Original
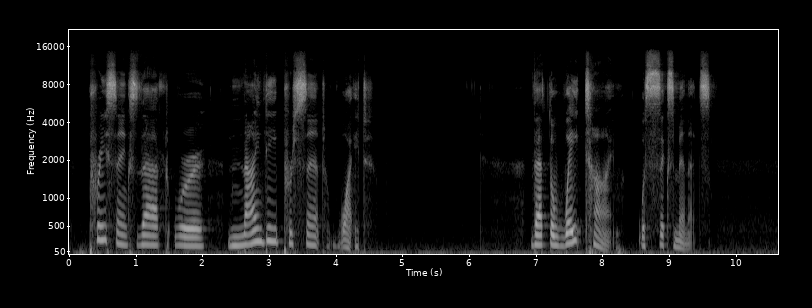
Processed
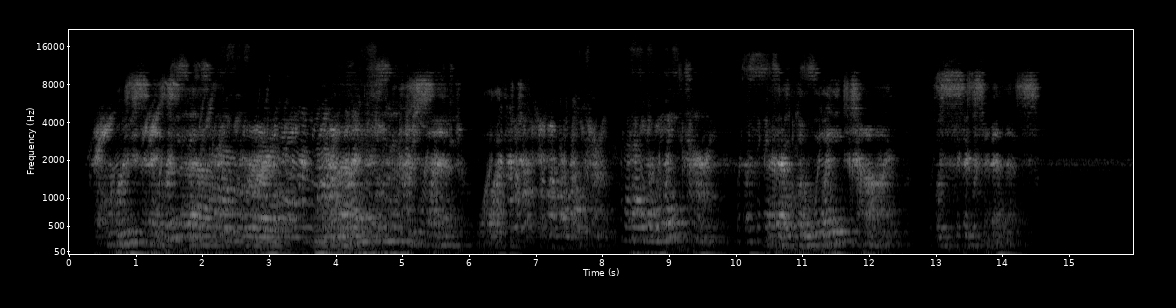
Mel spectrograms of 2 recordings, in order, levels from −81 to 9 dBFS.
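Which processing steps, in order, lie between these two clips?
tape start-up on the opening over 0.59 s; comb 5.4 ms, depth 36%; peak limiter -16 dBFS, peak gain reduction 7 dB; ever faster or slower copies 609 ms, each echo +6 st, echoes 3; two resonant band-passes 2.6 kHz, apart 0.78 oct; AM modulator 220 Hz, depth 50%; granular stretch 1.5×, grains 75 ms; algorithmic reverb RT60 0.83 s, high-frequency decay 0.25×, pre-delay 75 ms, DRR -10 dB; attacks held to a fixed rise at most 210 dB/s

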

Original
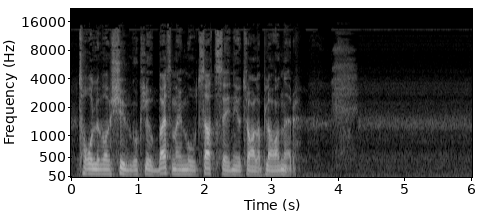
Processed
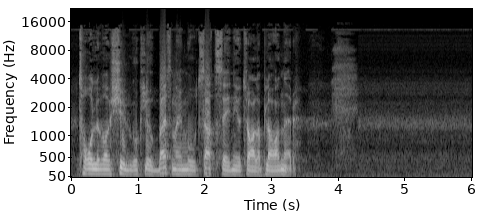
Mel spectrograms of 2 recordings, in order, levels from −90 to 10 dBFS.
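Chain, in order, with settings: 0.77–2.18 s: hard clipper -24 dBFS, distortion -10 dB; trim +6 dB

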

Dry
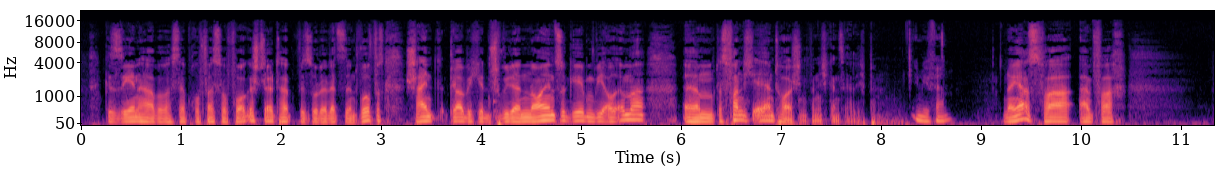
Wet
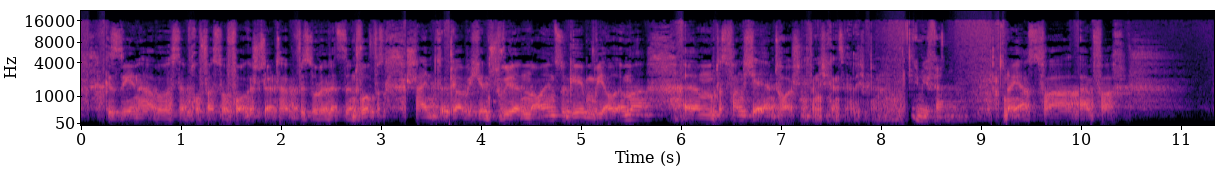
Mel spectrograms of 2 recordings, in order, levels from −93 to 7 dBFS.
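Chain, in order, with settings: Bessel high-pass 650 Hz, order 4; treble shelf 5.7 kHz +8 dB; peak limiter -19.5 dBFS, peak gain reduction 10 dB; compression 6:1, threshold -40 dBFS, peak gain reduction 14.5 dB; reverberation RT60 0.45 s, pre-delay 3 ms, DRR 7 dB; swell ahead of each attack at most 25 dB/s; trim +8.5 dB

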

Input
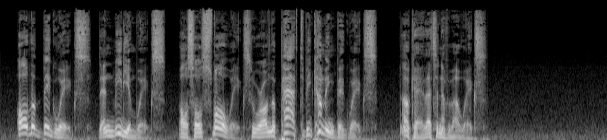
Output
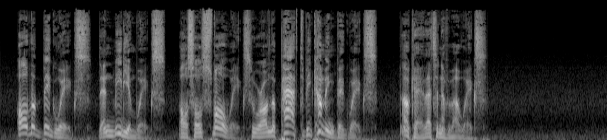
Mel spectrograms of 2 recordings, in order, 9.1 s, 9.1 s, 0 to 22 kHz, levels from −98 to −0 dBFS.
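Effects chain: resonant low shelf 730 Hz -11.5 dB, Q 1.5

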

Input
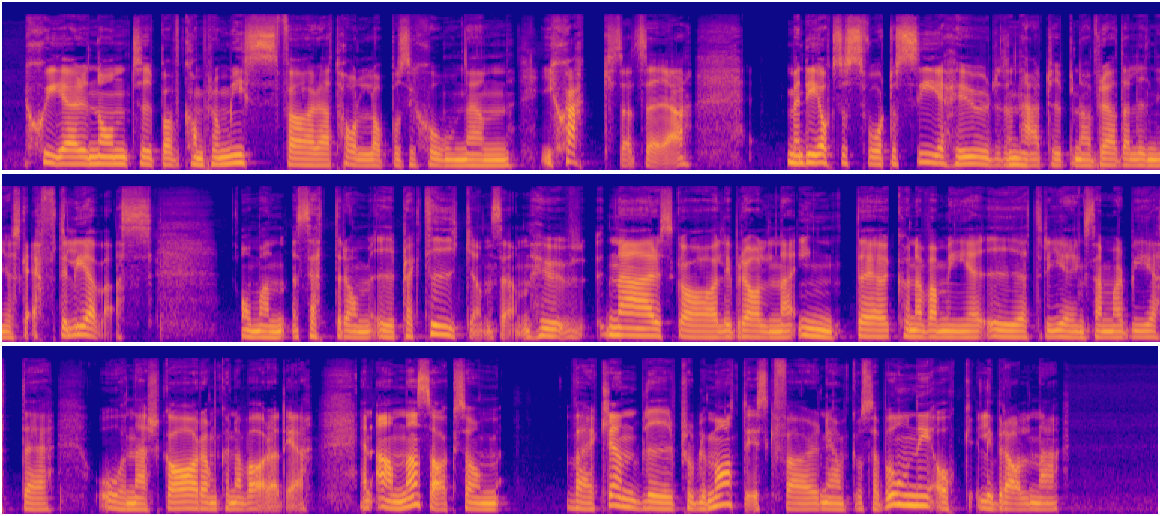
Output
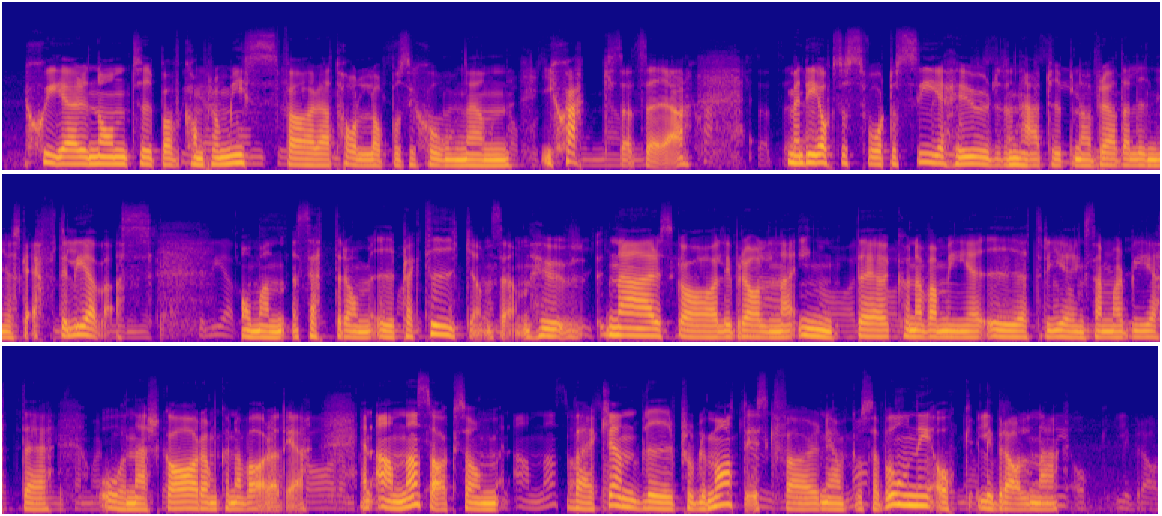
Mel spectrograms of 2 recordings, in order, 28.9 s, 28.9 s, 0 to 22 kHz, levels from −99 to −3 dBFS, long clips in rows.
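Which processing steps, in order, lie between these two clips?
tape spacing loss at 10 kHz 42 dB; delay 1144 ms -23.5 dB; trim +4.5 dB

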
